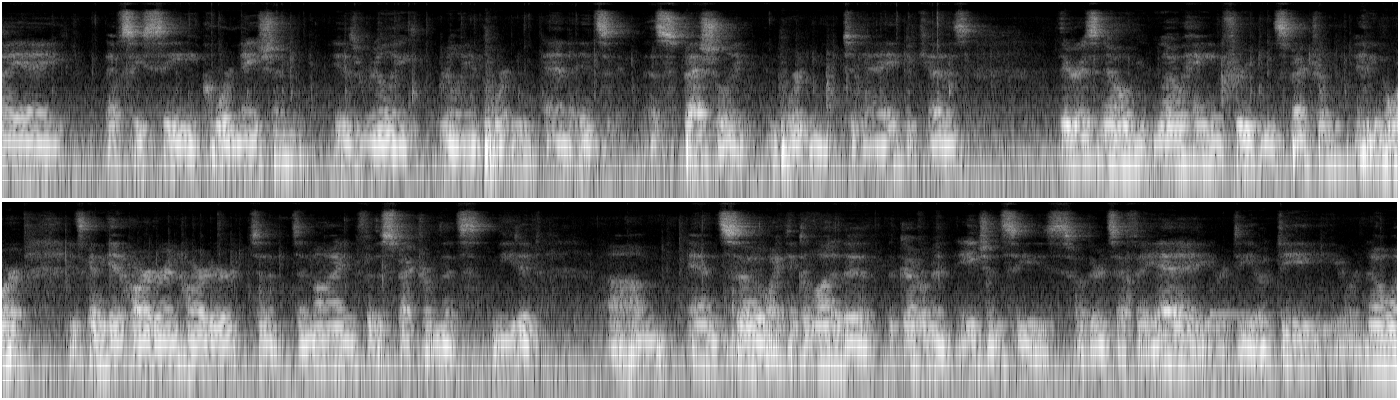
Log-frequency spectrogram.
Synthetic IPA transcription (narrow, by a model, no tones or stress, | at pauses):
aɪeɪ | ʔɛfsisikʰoɔɹdⁿn̩eɪʃɨ̃n | ɪzɹɪlˠi | ɹɪlˠiɨ̃mpʰɔ̰ɹʔn̩tʔɨ̃nɪts | ɨspɛʃl̩ˠi | ɨ̃mpʰɔɹʔn̩tʰɨdeɪbɨkʰʌz | ðə˞ɪznoʊloʊɦæ̃ŋɪ̃ŋfɹʉɾ̃n̩ðspɛk̚tɹ̥ɨ̃mɛnimɔɹ | ɨtsɡ̥ʌnɨɡɛt̚hɑɹɾə˞ɨ̃nɦɑɹɾə˞ɾɨɾʰɨmãɪ̃nfə˞ðɨspɛk̚tɹ̥ɨ̰̃mðɨtsniɾɪd | m | ɨ̃nsoʊa̰ɪθɪ̃ŋkəlɔɾʌvðɨðɨɡʌvə˞mɨ̃nteɪd͡ʒɨ̃nsḭz̥wɛ̰ðə˞ɨtsɛ̰fḛɪeɪə̰˞dḭoʊdiə̰˞noʊʌ̃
